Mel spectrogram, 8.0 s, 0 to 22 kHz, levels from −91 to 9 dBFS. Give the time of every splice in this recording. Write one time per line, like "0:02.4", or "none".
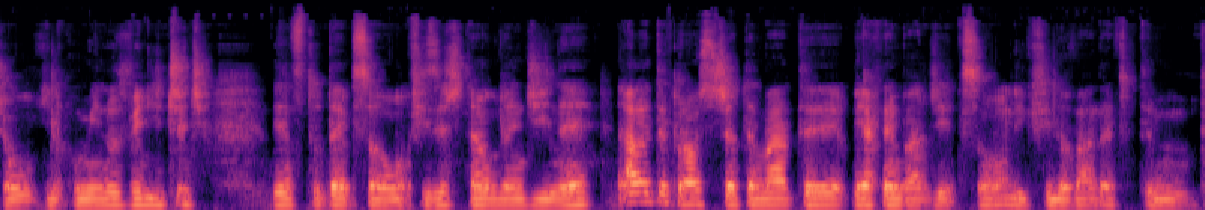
0:02.3
0:04.0
0:04.5
0:06.4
